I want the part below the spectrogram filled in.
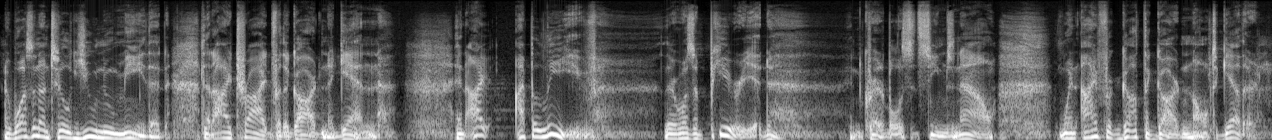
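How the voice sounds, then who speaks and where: Guy doing wistful middle-aged gentleman remembering childhood, kinda husky, hesitant, pitch goes up and down a lot, storybook drama. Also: big pitch swings, normal speed, heavily acted. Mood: hesitant, musing. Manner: hesitant, musing, reminiscing.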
